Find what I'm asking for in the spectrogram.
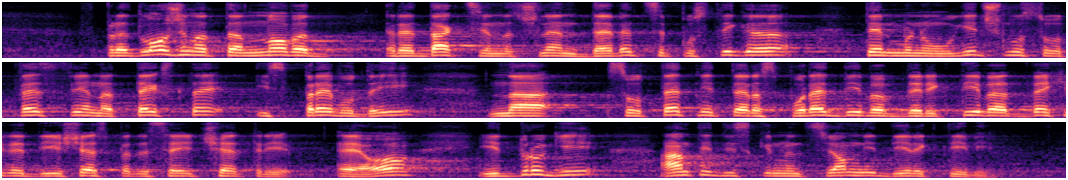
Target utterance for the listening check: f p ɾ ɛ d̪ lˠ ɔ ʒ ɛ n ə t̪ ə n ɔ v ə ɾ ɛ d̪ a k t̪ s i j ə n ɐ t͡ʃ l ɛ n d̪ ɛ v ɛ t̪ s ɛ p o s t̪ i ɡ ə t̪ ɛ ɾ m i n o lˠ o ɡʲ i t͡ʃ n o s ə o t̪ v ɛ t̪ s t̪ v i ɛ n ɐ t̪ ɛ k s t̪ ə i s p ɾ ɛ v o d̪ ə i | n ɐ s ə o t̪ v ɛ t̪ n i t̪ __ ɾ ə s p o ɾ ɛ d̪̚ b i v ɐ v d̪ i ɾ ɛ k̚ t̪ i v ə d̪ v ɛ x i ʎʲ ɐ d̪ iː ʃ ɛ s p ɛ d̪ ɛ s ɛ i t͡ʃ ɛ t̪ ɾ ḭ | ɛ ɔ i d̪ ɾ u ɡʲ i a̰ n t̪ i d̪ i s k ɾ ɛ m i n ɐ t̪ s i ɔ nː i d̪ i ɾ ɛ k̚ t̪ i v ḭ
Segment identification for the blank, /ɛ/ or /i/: ɛ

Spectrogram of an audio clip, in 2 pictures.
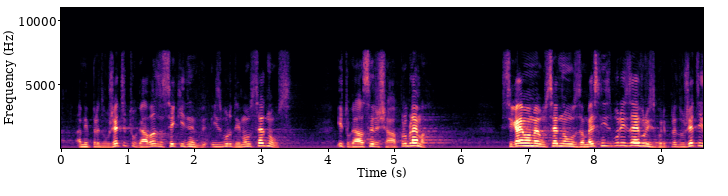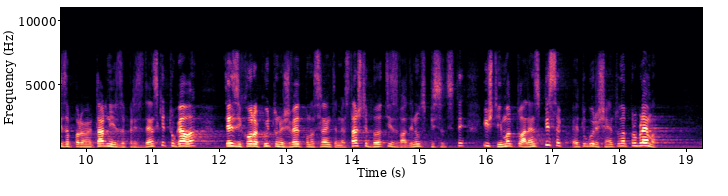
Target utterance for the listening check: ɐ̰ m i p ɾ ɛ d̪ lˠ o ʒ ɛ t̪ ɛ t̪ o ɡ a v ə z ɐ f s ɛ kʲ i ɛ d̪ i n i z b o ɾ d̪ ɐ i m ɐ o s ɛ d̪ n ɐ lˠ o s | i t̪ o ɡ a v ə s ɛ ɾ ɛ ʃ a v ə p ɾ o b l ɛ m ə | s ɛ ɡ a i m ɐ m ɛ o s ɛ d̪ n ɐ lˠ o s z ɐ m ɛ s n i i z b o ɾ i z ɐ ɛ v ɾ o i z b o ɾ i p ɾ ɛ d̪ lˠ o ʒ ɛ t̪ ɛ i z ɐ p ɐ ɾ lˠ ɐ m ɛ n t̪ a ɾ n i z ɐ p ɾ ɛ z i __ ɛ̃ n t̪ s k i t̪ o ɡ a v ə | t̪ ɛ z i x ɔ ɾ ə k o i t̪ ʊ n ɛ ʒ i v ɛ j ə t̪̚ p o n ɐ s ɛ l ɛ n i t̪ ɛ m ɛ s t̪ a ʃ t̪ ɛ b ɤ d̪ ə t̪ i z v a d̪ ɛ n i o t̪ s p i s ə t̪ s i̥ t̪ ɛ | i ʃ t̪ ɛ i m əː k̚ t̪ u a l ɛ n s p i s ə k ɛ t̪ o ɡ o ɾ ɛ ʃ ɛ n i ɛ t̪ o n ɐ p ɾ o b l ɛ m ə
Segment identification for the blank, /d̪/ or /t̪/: d̪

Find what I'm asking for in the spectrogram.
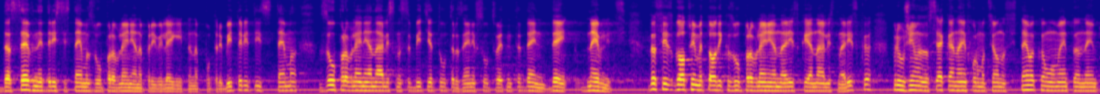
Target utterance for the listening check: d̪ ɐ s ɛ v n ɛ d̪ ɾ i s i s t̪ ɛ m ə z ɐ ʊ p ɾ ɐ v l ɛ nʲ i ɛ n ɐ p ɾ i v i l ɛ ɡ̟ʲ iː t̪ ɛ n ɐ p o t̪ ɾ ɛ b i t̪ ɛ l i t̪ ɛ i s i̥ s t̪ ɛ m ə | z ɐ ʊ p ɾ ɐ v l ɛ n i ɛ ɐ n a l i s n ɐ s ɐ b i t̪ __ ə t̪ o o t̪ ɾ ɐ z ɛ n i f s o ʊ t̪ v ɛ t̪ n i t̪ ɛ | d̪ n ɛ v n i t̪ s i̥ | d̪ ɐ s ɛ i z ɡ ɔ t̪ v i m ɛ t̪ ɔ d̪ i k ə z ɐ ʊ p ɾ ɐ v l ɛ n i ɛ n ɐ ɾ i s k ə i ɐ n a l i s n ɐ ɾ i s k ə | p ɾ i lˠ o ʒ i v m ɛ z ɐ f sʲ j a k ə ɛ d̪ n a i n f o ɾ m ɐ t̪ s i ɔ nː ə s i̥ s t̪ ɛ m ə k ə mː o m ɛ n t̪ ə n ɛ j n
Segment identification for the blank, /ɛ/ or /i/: i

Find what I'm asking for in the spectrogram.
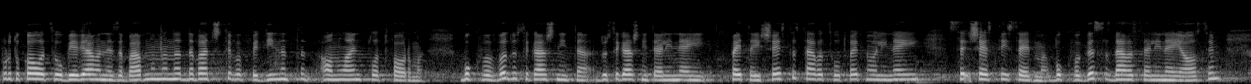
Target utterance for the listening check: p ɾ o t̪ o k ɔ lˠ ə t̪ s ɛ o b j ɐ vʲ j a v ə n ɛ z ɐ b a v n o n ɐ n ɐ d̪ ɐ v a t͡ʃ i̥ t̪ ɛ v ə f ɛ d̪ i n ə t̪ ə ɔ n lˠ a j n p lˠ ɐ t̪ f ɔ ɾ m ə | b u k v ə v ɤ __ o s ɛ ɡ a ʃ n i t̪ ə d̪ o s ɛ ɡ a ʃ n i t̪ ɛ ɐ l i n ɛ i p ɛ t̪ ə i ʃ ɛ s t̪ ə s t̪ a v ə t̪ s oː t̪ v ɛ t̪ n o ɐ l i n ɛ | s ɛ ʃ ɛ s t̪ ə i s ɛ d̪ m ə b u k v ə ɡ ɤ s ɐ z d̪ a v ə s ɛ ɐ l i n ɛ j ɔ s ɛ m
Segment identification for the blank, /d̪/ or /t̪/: d̪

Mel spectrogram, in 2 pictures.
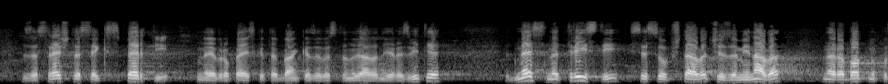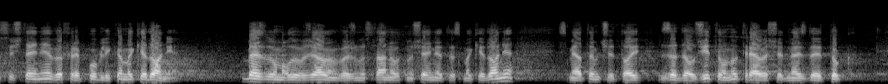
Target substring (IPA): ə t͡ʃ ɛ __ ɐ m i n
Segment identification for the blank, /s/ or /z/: z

